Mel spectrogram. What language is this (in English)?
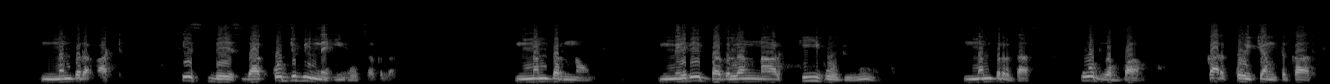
Punjabi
